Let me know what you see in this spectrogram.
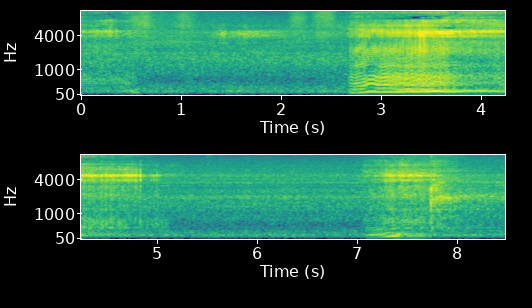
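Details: Sleeping person: two low, rattling snores on breathing in, with quiet breathing between, against steady room hiss; snoring.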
